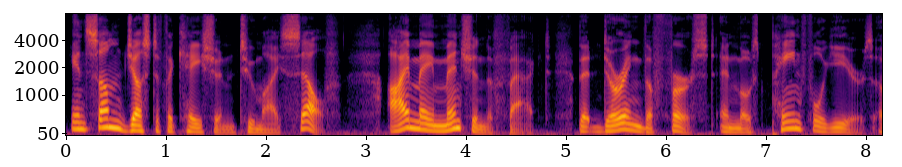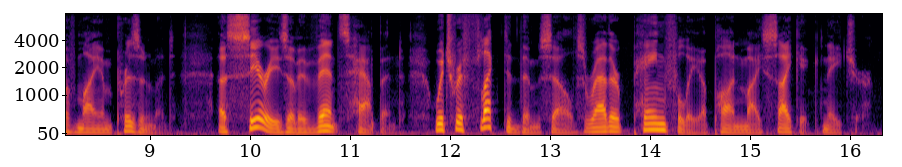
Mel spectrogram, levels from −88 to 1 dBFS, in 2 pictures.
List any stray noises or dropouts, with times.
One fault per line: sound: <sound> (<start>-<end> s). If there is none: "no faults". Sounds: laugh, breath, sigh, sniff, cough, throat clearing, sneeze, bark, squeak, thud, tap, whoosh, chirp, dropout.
no faults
